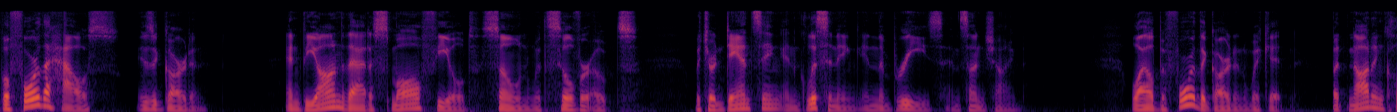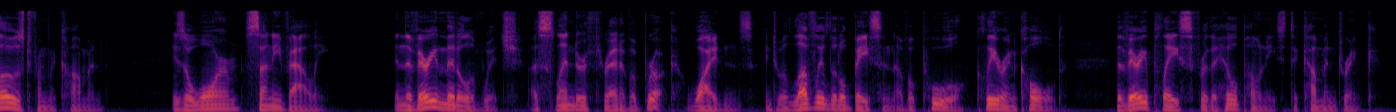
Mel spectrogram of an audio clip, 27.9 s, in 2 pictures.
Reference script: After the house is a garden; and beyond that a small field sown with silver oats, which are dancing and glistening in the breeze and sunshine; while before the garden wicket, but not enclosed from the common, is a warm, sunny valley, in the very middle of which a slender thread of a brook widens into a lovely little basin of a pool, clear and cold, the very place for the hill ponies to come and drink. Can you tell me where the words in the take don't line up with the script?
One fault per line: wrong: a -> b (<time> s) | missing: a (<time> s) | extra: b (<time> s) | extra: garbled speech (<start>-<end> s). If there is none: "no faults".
wrong: After -> Before (0.0 s)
